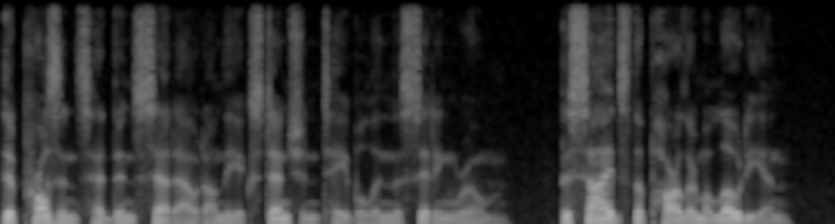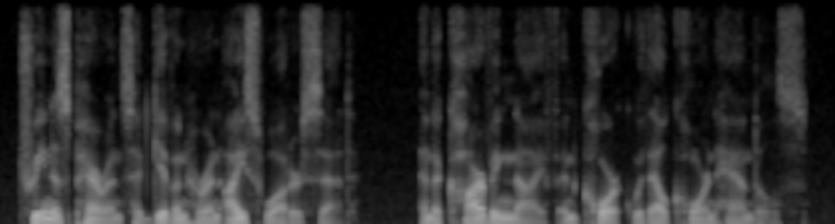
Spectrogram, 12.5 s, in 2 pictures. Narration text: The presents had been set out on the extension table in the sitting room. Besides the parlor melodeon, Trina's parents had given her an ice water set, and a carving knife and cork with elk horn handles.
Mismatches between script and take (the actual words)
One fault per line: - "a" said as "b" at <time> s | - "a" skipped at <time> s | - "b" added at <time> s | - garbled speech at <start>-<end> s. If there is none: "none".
none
